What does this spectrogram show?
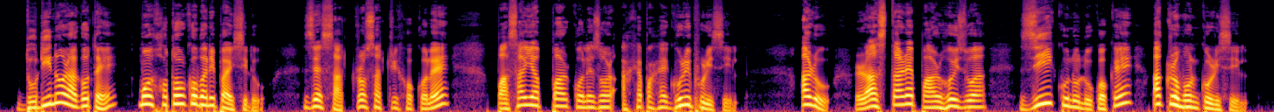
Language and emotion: Assamese, fearful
